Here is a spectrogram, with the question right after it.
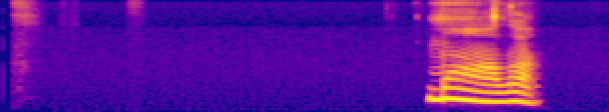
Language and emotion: Russian, sad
